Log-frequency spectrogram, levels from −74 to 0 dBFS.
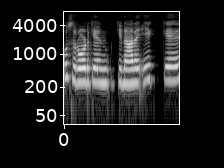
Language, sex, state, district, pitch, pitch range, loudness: Hindi, female, Uttarakhand, Tehri Garhwal, 255 Hz, 245-275 Hz, -17 LUFS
